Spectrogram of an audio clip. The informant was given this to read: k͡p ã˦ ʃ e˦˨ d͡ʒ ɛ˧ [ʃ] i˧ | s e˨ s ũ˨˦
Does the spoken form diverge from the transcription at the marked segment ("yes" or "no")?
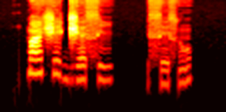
yes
